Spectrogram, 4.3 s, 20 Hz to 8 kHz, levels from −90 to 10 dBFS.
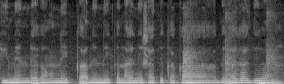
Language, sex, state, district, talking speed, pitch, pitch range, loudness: Chakma, female, Tripura, Dhalai, 195 wpm, 175 Hz, 165-180 Hz, -13 LUFS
